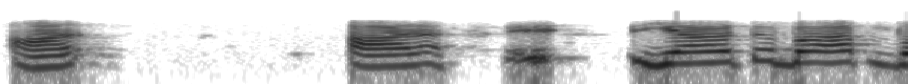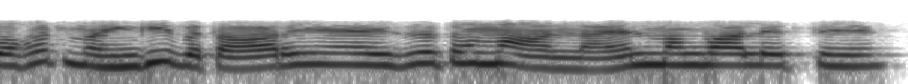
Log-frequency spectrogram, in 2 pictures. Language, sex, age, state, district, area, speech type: Hindi, female, 60+, Uttar Pradesh, Hardoi, rural, conversation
